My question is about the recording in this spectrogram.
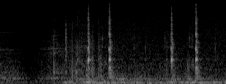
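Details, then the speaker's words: Window switch pressed on a VE Commodore door: only a few faint clicks, no motor hum; switch works and signal reaches the door, but the power window motor is not running. "we hit that switch there's only a small clicking sound again it's a pretty good indication that the switch is working the signals getting to the door but the motor isn't actually working"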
